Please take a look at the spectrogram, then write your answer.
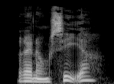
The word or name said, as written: renoncere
